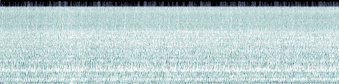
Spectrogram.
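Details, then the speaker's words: Car started after commanding the fuel pump on with a scanner, before a long test drive to check for misfires: quiet, steady idle with a soft even hum and no stumbles or knocks; normal idle. "Good that sounds. Oh yeah. Barely even hear it. That's how good it sounds."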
